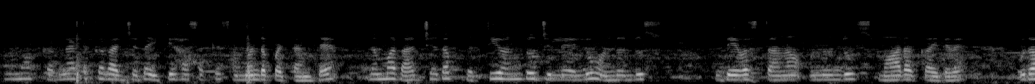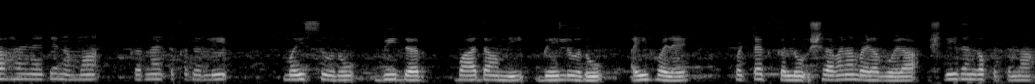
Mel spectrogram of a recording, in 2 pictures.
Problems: constant background noise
